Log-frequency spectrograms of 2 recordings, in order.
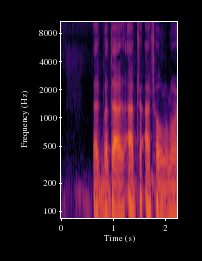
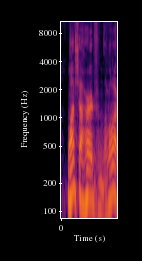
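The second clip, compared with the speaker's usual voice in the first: plain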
